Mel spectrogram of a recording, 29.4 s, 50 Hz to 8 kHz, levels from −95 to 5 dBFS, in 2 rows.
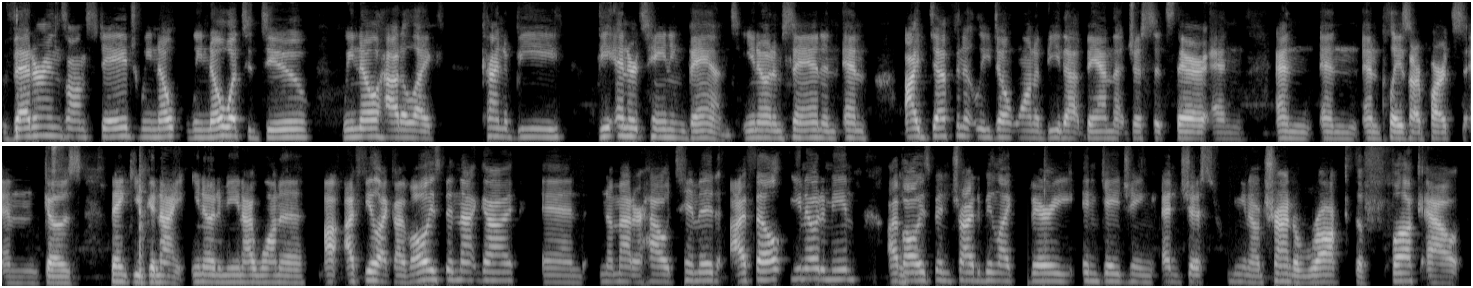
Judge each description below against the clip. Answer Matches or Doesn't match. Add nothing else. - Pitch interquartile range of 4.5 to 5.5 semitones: Doesn't match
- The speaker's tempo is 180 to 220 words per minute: Matches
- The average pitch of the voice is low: Doesn't match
